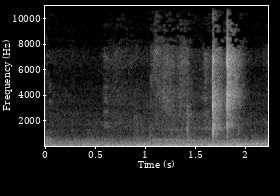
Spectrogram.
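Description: Ballpoint pen writing on paper, a faint scratching over quiet room tone, then two sharp clicks in quick succession near the end.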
